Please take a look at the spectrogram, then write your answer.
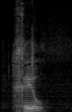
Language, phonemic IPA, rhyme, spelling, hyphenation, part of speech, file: Dutch, /ɣeːl/, -eːl, geel, geel, adjective / noun, Nl-geel.ogg
- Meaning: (adjective) yellow; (noun) the colour yellow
